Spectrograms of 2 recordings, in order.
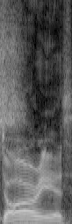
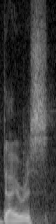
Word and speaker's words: Darius: bruisers plank Mizer Darius Darius a classic yep I I was have to like stress that like pronunciation because people say think I'm saying dyrus ah yeah dyrus not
